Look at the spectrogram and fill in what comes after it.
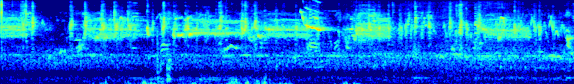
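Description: Small songbirds chirping repeatedly, short high notes, with a low rumble from about two to four and a half seconds in.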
